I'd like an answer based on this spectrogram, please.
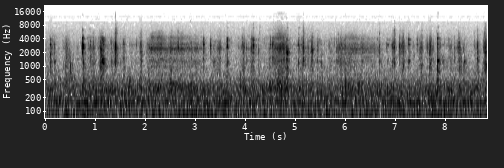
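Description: Faint chewing of a chewy, fatty bite of pork chop, with many small irregular wet mouth clicks.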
